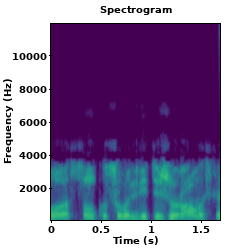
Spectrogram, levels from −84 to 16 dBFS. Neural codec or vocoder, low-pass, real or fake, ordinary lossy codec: none; 7.2 kHz; real; MP3, 32 kbps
